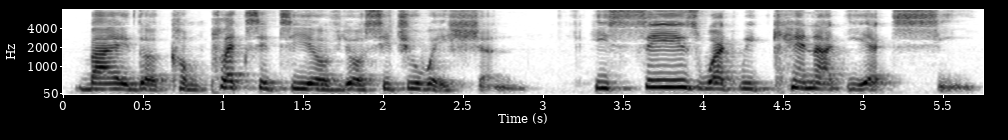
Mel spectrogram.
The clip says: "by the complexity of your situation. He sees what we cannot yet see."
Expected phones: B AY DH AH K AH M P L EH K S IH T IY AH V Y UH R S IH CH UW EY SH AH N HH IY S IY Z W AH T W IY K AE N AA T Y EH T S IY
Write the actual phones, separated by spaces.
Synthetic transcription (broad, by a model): B AY DH AH K AH M P L EH K S IH T IY AH V Y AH R S IH CH UW EY SH AH N HH IY S IY Z W AH T W IY K AE N AA T Y EH T S IY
